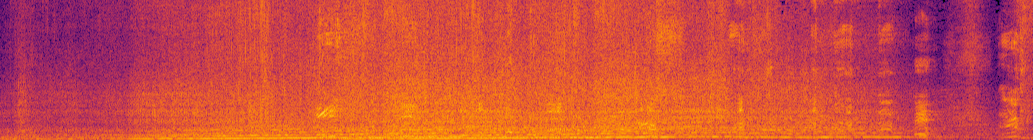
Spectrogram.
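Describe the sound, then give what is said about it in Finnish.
A loud, steady engine roar with harmonics rising in pitch over several seconds as race cars speed past on a track, sustained before tapering off near the end. “Nämä autot puskee varmaan jotain häkkää täällä. Ne sun silti voi olla huonommin kuin mulla. Venäjä ne tulee ohi, pakko tsiikaa.”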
